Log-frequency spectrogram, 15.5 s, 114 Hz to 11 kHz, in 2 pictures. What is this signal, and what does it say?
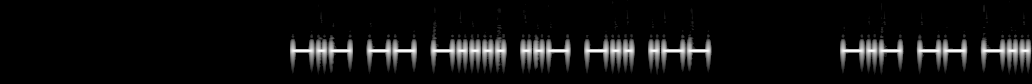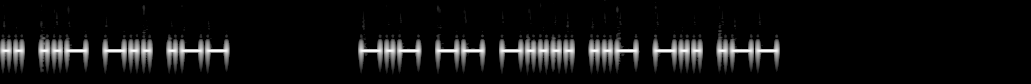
Morse code, heard as a keyed tone, about 25 wpm, 700 Hz. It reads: KM6UDW KM6UDW KM6UDW
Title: USA Call Signs - 6 Characters - Repeated 3x - 25wpm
